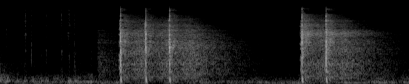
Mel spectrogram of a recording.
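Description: Hammer blows: three quick, sharp strikes about a second in and two more near the end, each trailing off over about a second.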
